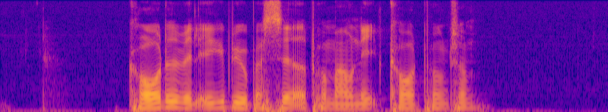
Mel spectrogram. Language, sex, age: Danish, male, 23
